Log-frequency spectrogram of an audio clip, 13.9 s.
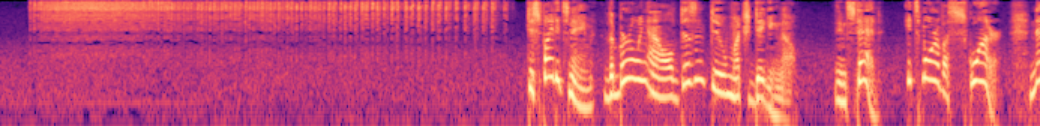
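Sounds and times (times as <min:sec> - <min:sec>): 
rattlesnake rattling: 0:00.0 - 0:06.9
speech: 0:07.0 - 0:13.8.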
